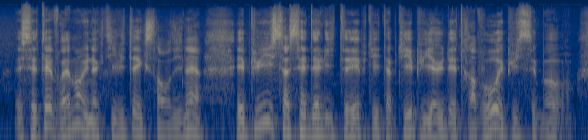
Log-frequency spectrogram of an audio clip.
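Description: A man talks at a very fast pace with a medium pitch. His intonation is lively. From France, Paris. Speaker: painter and visual artist. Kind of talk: radio interview. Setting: studio. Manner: halting, many repetitions.

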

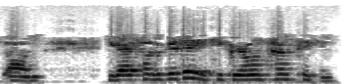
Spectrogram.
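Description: A woman with an American accent talks over noticeable background noise. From Florida Panhandle. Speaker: listener caller. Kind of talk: voicemail message.

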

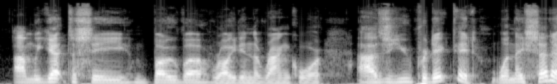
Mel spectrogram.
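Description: Pitched fairly high, a man talks with ordinary pitch variation in a plain, everyday voice. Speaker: podcast host. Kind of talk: casual chat.

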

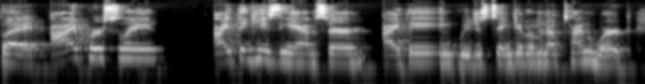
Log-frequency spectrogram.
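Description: Music plays behind a woman speaking with an American accent. She talks at a fairly quick pace, her pitch swinging very widely. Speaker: student sports journalist. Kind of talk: interview chat.

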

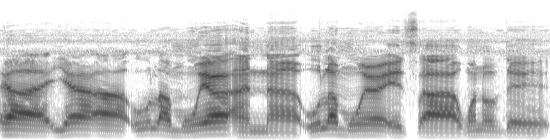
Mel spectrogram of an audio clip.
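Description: A male voice is heard. The pitch shifts by ordinary amounts. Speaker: community farm director. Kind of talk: interview. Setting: outdoors.

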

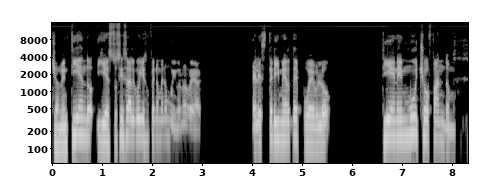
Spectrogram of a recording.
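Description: A man speaks with fairly high pitch and ordinary pitch variation, leaving long, frequent pauses. The sound is dry and close with no echo. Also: fairly slow pace. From Colombia, Neiva (Huila). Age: 30s. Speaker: podcast co-host. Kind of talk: casual chat. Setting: recording with a phone camera.

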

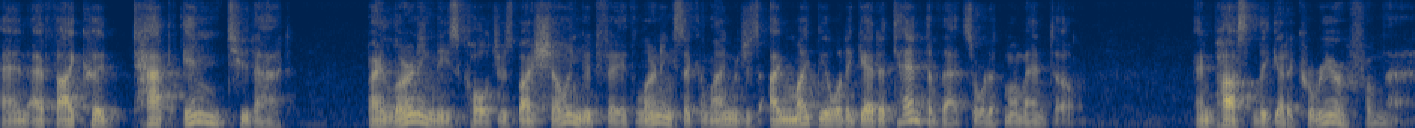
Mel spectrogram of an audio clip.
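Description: A man with an American accent and a normal speaking voice, medium pitch, lively intonation, moderate pace. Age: 50s. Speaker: call center executive. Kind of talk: interview conversation. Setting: video call.

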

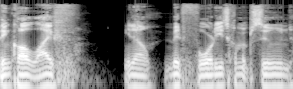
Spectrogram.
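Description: Vocal fry runs through speech at a moderate pace over a quiet background. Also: man. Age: 40s. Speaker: podcast host. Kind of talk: casual chat. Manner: halting.

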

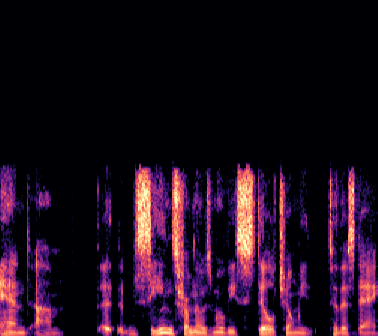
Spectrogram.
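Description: In a Canadian accent, a man talks at a very slow pace. His fairly low voice shows ordinary pitch variation. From Canada, northern Ontario. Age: 50s. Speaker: author. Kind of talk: interview. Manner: halting.

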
